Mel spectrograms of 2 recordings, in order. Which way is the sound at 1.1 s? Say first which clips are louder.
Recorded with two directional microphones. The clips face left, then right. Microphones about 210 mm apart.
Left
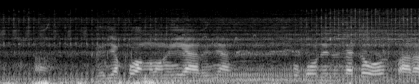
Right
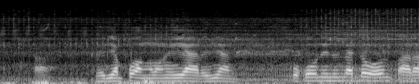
Right 7 dB; 35° right (ahead or behind).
